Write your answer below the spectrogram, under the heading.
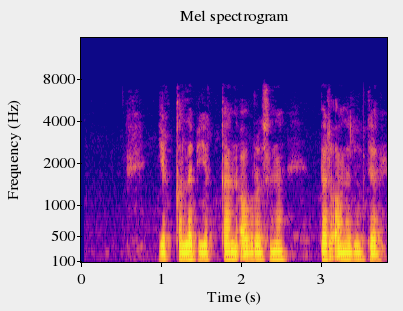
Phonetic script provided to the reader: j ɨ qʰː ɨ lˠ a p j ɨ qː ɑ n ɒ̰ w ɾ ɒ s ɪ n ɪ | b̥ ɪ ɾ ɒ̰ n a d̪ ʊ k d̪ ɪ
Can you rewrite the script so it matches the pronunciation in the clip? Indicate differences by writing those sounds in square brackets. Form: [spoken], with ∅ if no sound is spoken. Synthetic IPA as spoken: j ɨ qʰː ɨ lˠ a p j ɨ qː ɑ n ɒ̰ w ɾ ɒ s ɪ n ɪ | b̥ ɪ ɾ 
